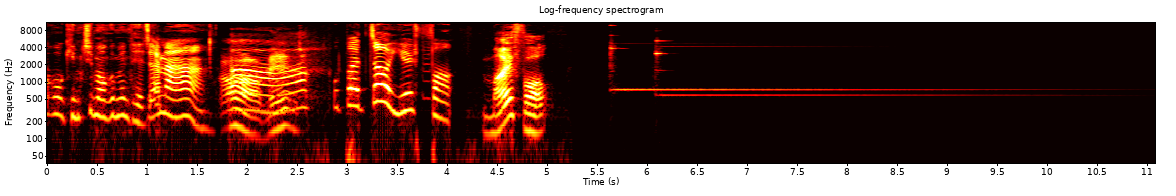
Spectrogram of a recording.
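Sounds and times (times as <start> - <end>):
two-tone doorbell chime: 5.6 - 10.8.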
